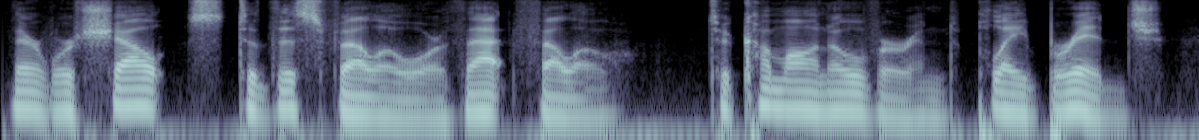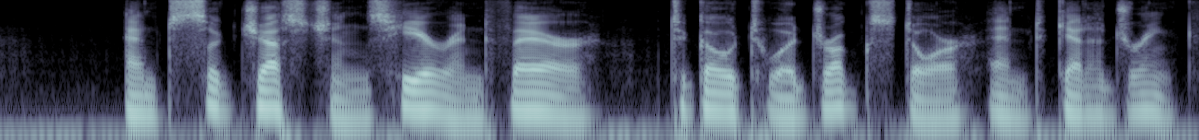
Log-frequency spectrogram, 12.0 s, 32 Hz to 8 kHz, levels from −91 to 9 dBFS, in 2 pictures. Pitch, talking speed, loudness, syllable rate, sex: 90 Hz, 155 wpm, -20 LUFS, 4.1 syllables/s, male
